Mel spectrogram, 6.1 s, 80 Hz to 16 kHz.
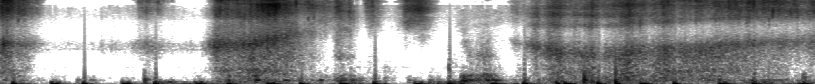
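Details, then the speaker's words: A heartbeat recorded with a 3Dio Pro binaural microphone during an ASMR talking role-play: steady paired low thumps about 105 a minute, with soft rustling and breathy noise. A normal heartbeat. "The woman was embarrassed and her heart was beating faster."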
